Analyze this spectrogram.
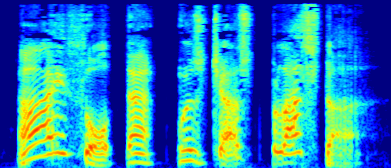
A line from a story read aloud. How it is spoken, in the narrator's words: Yeetin whined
